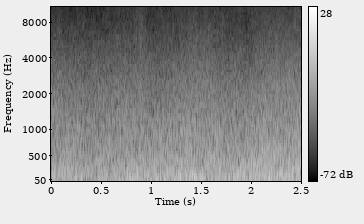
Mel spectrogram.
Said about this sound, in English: It's just rain and rain and wind.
